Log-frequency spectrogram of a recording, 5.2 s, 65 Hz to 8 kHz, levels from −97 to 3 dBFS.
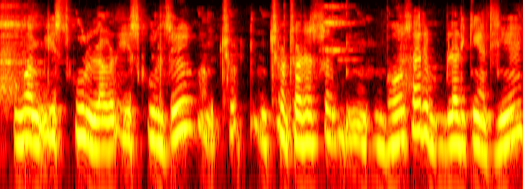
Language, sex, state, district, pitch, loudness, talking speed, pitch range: Garhwali, female, Uttarakhand, Tehri Garhwal, 220 Hz, -22 LUFS, 125 wpm, 205-250 Hz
